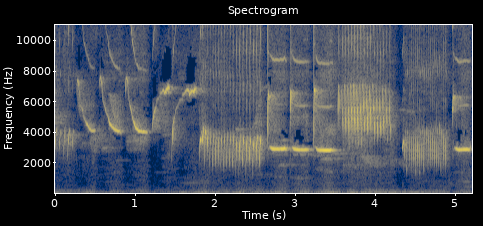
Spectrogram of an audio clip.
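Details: A canary sings to stimulate other birds, giving repeated falling whistles, a harsh buzzy roll, clipped high notes and a rattling trill, with a soft low rumble behind.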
